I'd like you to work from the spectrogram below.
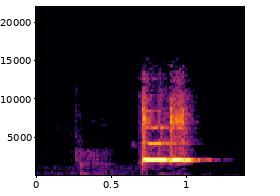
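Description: A big whistle is blown, first a faint breathy attempt, then a loud, clear, shrill tone that holds for about half a second and tails off, no talk.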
